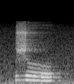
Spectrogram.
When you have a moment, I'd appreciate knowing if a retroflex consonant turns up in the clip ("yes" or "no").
yes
